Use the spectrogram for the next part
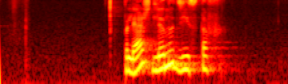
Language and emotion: Russian, positive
